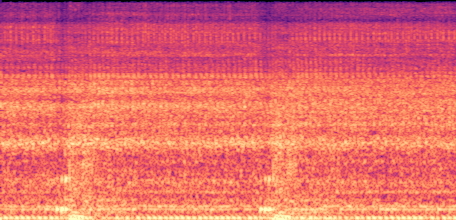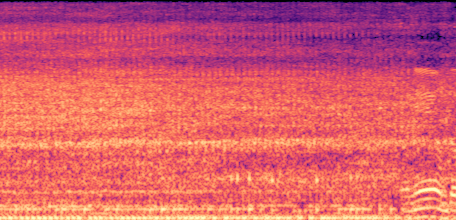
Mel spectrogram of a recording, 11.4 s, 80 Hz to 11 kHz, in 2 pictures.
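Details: Honda PCX 150 scooter at idle during a tune-up and valve adjustment, with the air filter off and the CVT not yet cleaned; the owner's complaint was an unstable idle. Steady single-cylinder thump about 3.5 times a second, no ticking or stumbling; the idle sounds smooth and healthy.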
